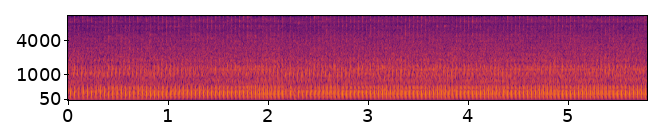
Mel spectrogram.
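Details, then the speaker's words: Mid-1980s Troy-Bilt Junior tiller, 3 hp Tecumseh HS35 engine (H35-45593R), after carburetor cleaning; pilot needle tuned, idle lowered to about 1,000 RPM. Quick, even single-cylinder putter holding steady low idle, no hunting or surging; normal idle. "it took a few poles to start but once it started it ran great you know I fine-tuned the pilot needle just a bit and then I brought the idle down really as far as I could get it which was about 1,000 RPM"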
